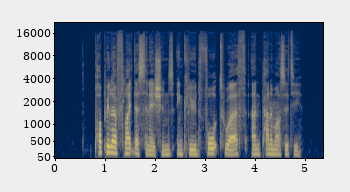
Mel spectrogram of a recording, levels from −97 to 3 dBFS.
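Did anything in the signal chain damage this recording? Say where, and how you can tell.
No, nothing along the chain from capture through to playback has left an audible mark on this speech recording.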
